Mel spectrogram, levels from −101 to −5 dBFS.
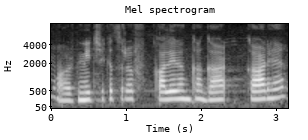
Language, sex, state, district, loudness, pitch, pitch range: Hindi, female, Bihar, Patna, -19 LUFS, 245 Hz, 230-255 Hz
